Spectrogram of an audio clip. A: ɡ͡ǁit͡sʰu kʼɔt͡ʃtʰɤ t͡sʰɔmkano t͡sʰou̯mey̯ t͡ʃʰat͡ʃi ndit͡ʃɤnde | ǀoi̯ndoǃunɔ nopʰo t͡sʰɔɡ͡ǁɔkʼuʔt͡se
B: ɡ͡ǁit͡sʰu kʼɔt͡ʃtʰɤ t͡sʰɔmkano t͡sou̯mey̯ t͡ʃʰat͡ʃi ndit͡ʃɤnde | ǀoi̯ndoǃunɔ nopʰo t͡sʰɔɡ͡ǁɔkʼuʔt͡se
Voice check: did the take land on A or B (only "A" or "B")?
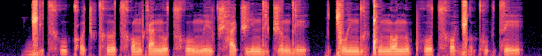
A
